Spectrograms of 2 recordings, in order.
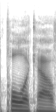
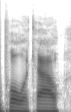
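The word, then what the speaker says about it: Polakow: for that track online i should probably spell uh pull a cow for you p-o-l-a-k-o-w andrew pollock cow uh up next on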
